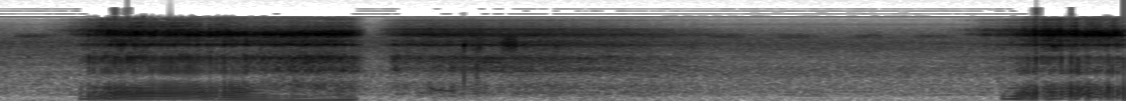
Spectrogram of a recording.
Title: Fat hairy old man snoring in bed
